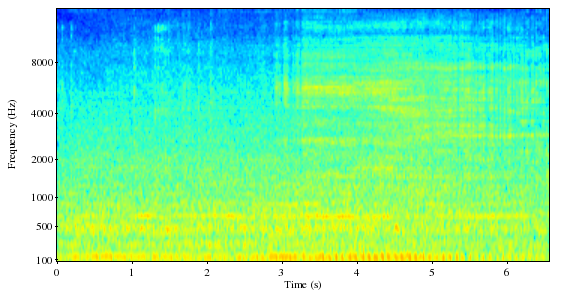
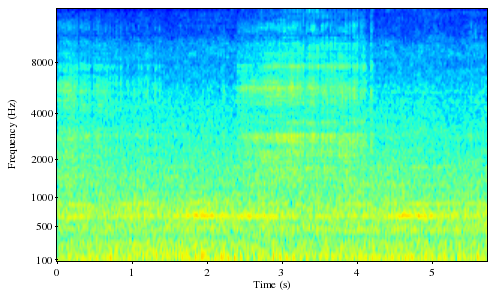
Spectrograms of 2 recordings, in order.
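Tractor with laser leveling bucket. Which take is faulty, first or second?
first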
